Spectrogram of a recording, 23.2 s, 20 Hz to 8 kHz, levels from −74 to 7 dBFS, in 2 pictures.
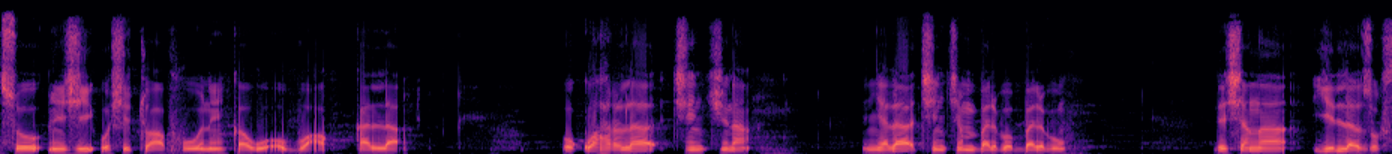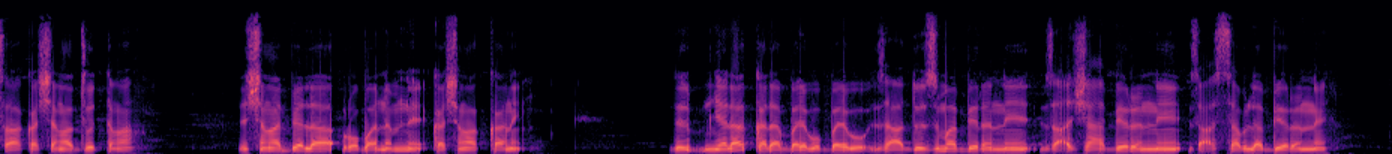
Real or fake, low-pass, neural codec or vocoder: real; 7.2 kHz; none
